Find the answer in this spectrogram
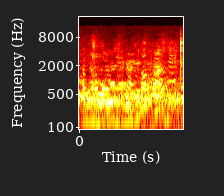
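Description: Several overlapping voices chattering, with no clear words, and a short sharp click near the end.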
